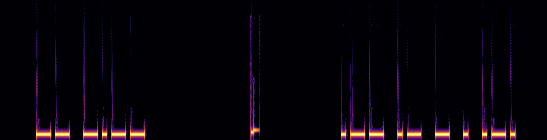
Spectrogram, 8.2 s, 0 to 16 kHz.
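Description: Morse code at 17 words per minute: a steady mid-pitched tone keyed in short and long beeps, sent in two bursts with a pause and a single sharp click between them.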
